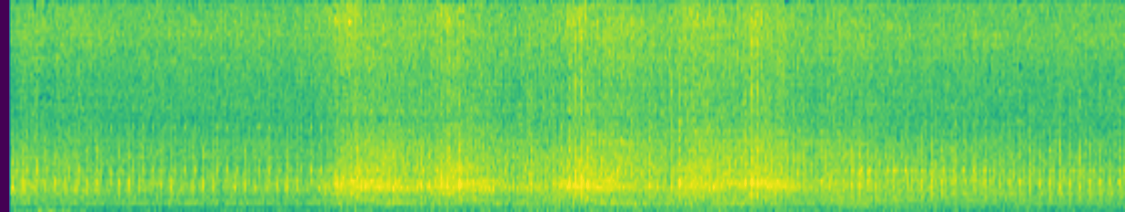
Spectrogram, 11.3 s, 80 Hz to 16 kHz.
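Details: 1997 Toyota 4Runner with 5VZ-FE petrol V6, just started: light, quick ticking over the idle. The same noise continues at operating temperature, and the engine runs strong with no other problems. Cause unknown.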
